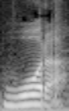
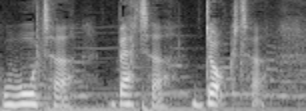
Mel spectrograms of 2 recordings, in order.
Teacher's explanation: all of the t's are enunciated and this is really really important and they all sound like an actual T sound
